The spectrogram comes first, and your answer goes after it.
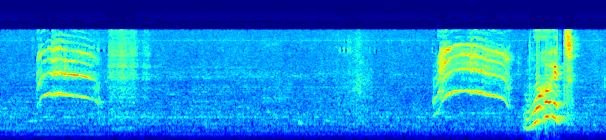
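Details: Talkative pet kitten calling in the morning: two loud, clear, arching meows about five seconds apart, then a short rising chirp, in a quiet room.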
